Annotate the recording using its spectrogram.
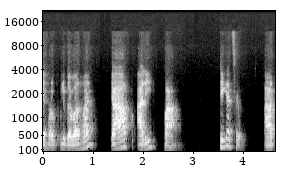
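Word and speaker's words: كاف: সাথে সাথে বলতে পারেন ন আচ্ছা এই হরফটি উচ্চারণের ক্ষেত্রে আরবি এই হরফগুলো আসল ঠিক আছে কফ আলিফা ঠিক আছে তো এই হরফটি আমি আবার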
